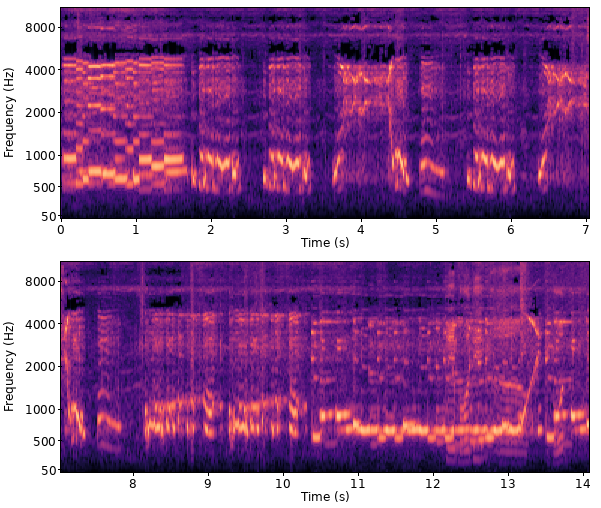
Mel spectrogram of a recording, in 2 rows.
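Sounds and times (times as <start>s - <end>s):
recorded baby giggles from toy: 0.4s - 12.4s
simple electronic tune: 10.4s - 14.0s.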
